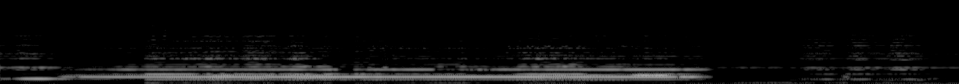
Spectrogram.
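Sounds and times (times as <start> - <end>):
horn: 0.3 - 7.1.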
